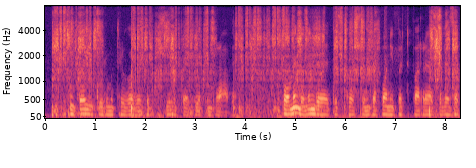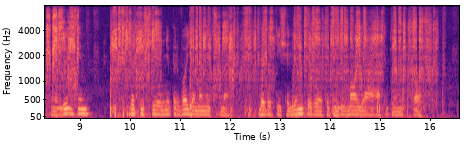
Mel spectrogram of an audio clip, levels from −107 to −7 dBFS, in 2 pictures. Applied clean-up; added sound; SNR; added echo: none; Writing; 2 dB; none.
